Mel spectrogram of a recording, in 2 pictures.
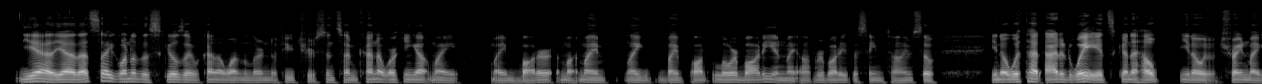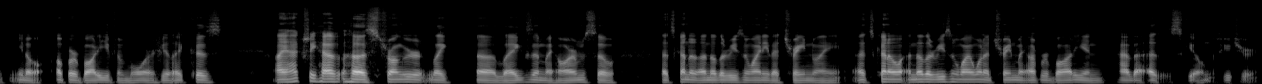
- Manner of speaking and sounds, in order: none
- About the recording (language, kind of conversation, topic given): English, unstructured, What skill would you love to learn in the future?
- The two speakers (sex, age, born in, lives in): female, 35-39, United States, United States; male, 20-24, United States, United States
